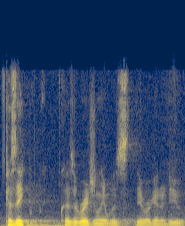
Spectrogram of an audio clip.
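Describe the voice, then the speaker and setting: A man explaining things informally as a staff member, halting and often correcting himself. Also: mid-range voice, flat delivery, warm tone. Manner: halting, self-correcting, casual. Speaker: city staff member answering council questions. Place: large indoor council chamber. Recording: reverberant council chamber, room noise.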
